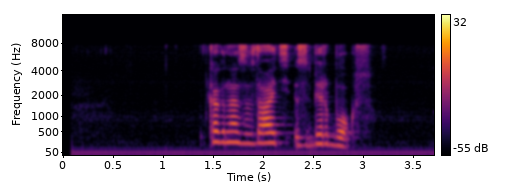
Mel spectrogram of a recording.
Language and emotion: Russian, neutral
